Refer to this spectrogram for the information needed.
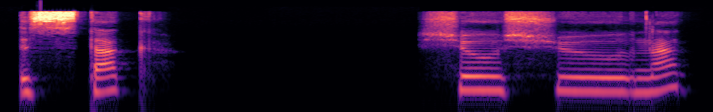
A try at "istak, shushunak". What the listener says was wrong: Ahí los dos últimos dos los ha acentuado mal. Recuérdese que el acento nunca va al final. Istak. Shushuknach.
